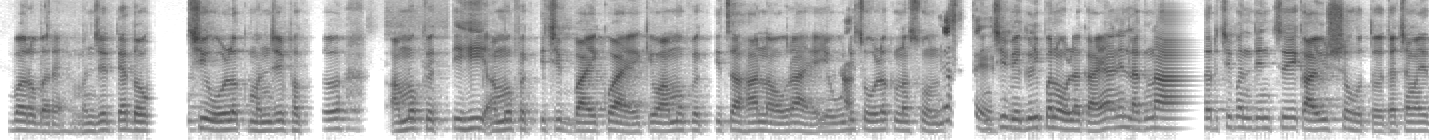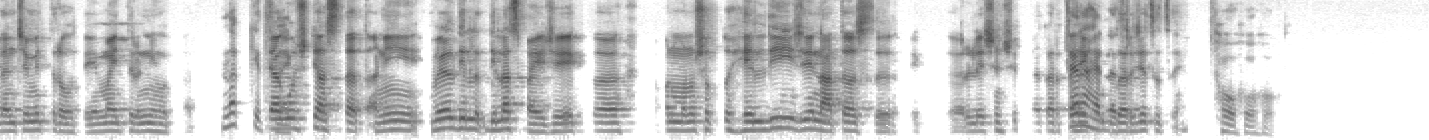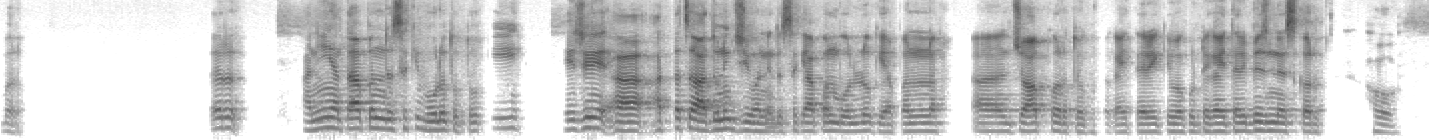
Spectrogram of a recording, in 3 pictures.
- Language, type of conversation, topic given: Marathi, podcast, आपले लोक सापडल्यानंतर नातं टिकवण्यासाठी आपण कोणती काळजी घ्यावी?
- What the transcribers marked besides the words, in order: tapping; other background noise; distorted speech; mechanical hum; static; in English: "रिलेशनशिप"; other noise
